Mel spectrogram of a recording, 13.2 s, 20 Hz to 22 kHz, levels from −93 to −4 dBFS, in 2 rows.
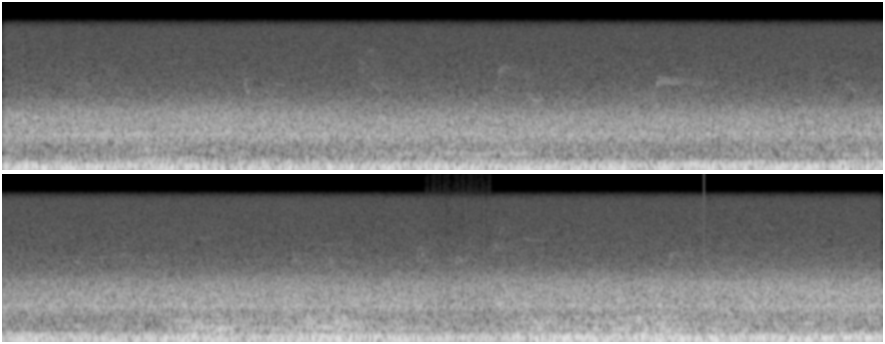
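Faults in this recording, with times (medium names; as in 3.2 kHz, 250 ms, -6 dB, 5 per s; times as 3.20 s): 9.76–10.29 s: clipped -18 dBFS
11.87 s: pop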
